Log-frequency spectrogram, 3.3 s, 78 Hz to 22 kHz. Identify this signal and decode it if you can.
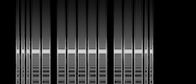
Morse code, heard as a keyed tone, about 28 wpm, 700 Hz. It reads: 308
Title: Numbers - 3-Digit 28wpm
